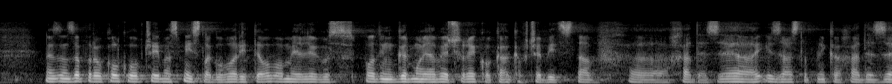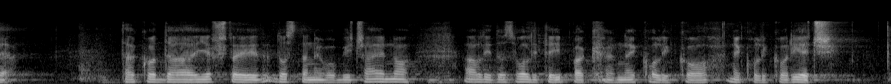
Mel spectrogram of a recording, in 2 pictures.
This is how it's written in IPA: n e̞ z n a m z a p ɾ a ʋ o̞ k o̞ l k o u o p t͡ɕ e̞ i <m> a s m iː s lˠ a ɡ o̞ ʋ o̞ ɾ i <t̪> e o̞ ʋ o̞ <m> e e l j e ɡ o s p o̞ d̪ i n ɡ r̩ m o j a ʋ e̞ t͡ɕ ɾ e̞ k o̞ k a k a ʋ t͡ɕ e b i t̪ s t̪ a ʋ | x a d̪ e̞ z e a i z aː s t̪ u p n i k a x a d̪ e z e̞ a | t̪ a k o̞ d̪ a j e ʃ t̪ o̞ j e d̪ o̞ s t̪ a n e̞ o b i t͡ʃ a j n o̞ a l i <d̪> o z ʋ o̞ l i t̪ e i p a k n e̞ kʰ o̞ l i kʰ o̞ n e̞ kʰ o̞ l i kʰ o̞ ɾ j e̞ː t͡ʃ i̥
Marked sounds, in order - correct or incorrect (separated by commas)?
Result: correct, correct, correct, correct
